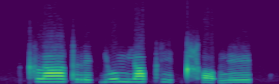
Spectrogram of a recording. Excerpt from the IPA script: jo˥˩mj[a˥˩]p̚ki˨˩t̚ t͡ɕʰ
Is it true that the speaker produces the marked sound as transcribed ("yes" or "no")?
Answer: yes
